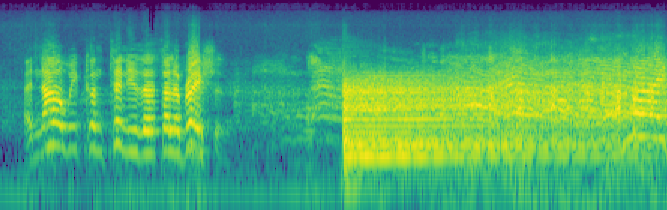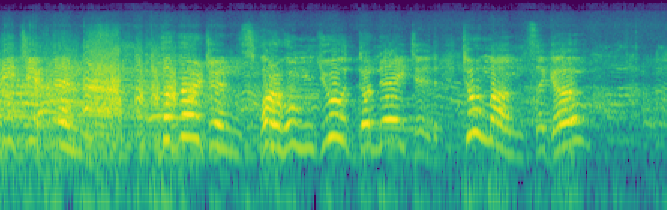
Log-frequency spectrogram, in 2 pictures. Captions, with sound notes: And now we continue the celebration. (Gong resonating) (Men reveling) - Mighty chieftains, the virgins for whom you donated two months ago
